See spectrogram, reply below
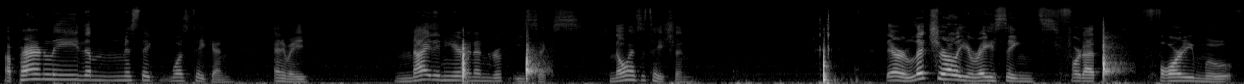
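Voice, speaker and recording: A young man hosting his own channel, giving live chess commentary, excitable and given to repeated exclamations. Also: fairly high pitch, a little slow, long pauses, heavy background noise.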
